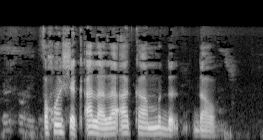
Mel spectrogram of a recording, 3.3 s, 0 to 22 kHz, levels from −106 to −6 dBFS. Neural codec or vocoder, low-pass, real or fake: none; 10.8 kHz; real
